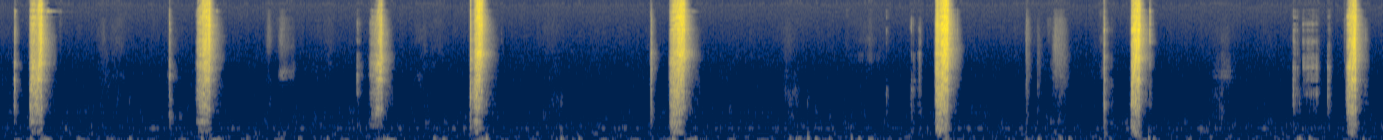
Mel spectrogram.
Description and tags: Large kitchen knife scraped along metal.
sharp, scrape, knife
